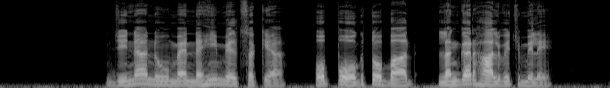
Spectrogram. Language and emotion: Punjabi, neutral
